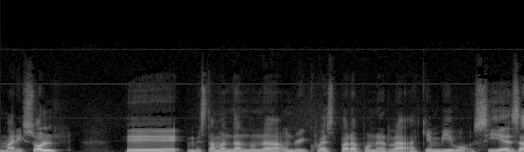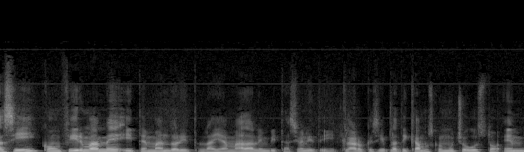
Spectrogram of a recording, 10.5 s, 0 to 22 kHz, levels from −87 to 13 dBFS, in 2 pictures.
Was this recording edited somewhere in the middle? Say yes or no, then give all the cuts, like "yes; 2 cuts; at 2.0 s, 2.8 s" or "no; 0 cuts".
yes; 1 cut; at 7.2 s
